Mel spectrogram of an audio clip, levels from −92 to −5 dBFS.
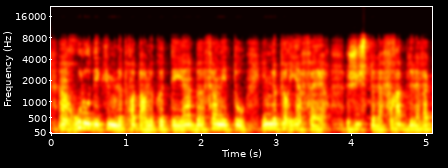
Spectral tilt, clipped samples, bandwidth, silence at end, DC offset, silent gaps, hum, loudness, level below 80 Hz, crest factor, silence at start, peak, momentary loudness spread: -4.5 dB/octave; under 0.1%; 9.2 kHz; 0 s; under 0.1%; none; none; -19 LUFS; -80 dBFS; 16 dB; 0 s; -2 dBFS; 7 LU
